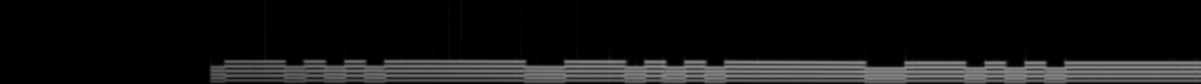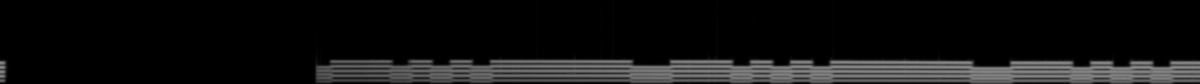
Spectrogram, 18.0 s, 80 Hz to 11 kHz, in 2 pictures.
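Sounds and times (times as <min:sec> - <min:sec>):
police two-tone siren: 0:01.6 - 0:09.1, 0:11.4 - 0:18.0.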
